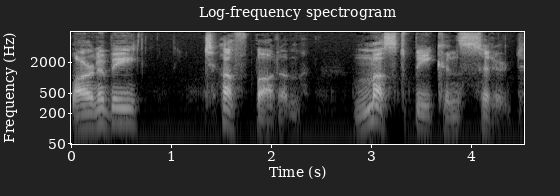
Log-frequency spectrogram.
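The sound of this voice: A man puts on a character voice, low in pitch with a slightly husky edge. He goes at a slow pace with lively intonation.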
